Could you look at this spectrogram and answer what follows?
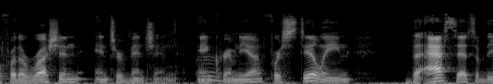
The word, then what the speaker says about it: Crimea: Crimea? – Sure. – Okay, we're going to go with Crimea.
